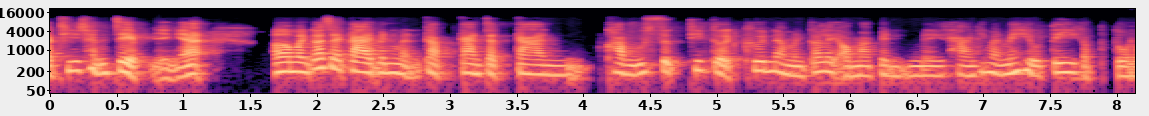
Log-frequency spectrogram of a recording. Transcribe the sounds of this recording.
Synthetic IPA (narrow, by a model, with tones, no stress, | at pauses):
ka˨˩t̪ʰiː˥˩t͡ɕʰa˦˥nt͡ɕe˨˩p̚ja̰˨˩ŋːi˦˥ɐʔ | ʔɤː˧ma˧nkɔː˥˩t͡ɕa˨˩klaː˧jpe˧nmɯ˩˦ənka˨˩p̚kaː˧nt͡ɕa˨˩t̪̚kaː˧nkʰwaː˧mɾuː˦˥sɯ˨˩k̚t̪ʰiː˥˩kɤː˨˩t̪̚kʰɯ˥˩nːa˧˥˩ma˧nkɔː˥˩lɤː˧jʔːk̚maː˧pe˧nna˧jt̪ʰaː˧ŋt̪ʰiː˥˩ma˧nma˥˩jɦe˧˦˥wt̪iː˥˩ka˨˩p̚t̪u˧ɐ˧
